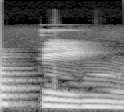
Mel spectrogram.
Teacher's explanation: จริงก็คือออกเสียงเฉพาะจอจานนะคะ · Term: คำควบกล้ำไม่แท้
